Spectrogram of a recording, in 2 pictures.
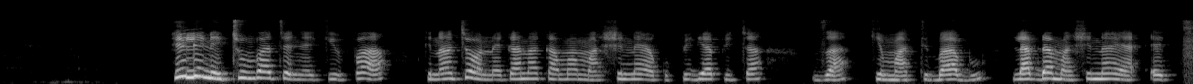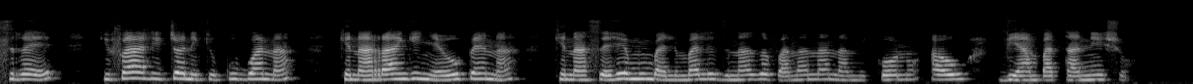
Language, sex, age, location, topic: Swahili, female, 50+, Nairobi, health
